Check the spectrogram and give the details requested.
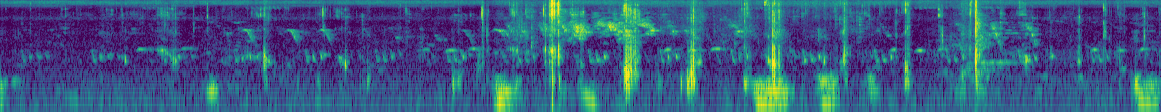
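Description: Close-up eating sounds: biting into and chewing fried chicken leg, with crunchy bites and wet mouth clicks. The first few seconds are nearly silent; the biting and chewing start about five seconds in and are loudest there.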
